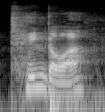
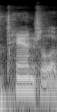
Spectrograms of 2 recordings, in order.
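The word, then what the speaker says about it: Tangela: used to pronounce it tangula but that's because I was an idiot because Tanga I think it's supposed to be like Tangled right a bunch of vines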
